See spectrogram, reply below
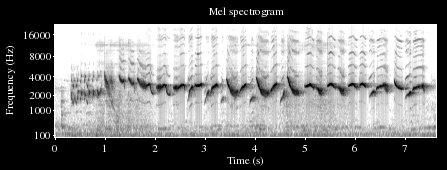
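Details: Chinese hwamei singing during morning voice training for song contests: a rich, fast run of loud whistled phrases, swooping up and down and repeated about every half second, with no other clear sounds.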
